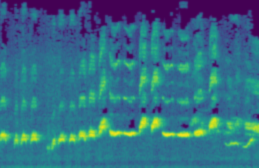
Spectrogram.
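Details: Vietnamese-kept Chinese hwamei, wild-caught adult, 'Tam Hoàng' type. It gives a steady chain of clear, high whistled notes, each short and evenly paced, with the pitch stepping gradually higher before dipping. A low background rumble runs throughout.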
